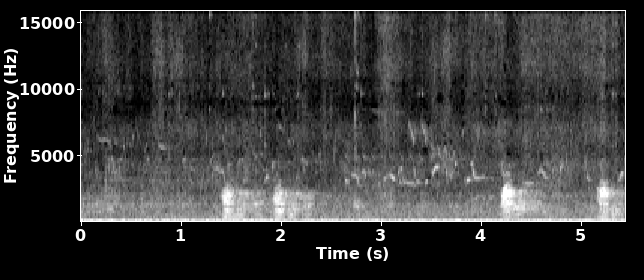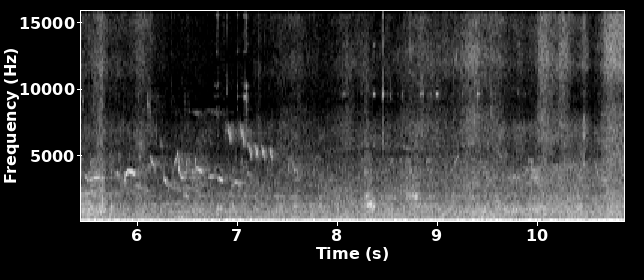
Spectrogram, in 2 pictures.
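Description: Kuvasz dogs barking while they play: four short barks, two about a second and a half in and two more around four to five seconds in.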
